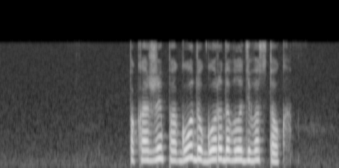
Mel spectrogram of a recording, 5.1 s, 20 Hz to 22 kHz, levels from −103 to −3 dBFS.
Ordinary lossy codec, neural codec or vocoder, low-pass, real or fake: none; none; none; real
